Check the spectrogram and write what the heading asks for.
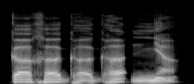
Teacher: जब हम इन ध्वनियों का उच्चारण करते हैं तो हवा का दबाव सीधे कंठ पर यानी गले के पिछले हिस्से पर महसूस होता है। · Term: कव है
